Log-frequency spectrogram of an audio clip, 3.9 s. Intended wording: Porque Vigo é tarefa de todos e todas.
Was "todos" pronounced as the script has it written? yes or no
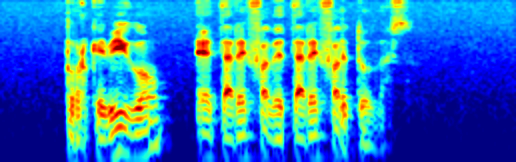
no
